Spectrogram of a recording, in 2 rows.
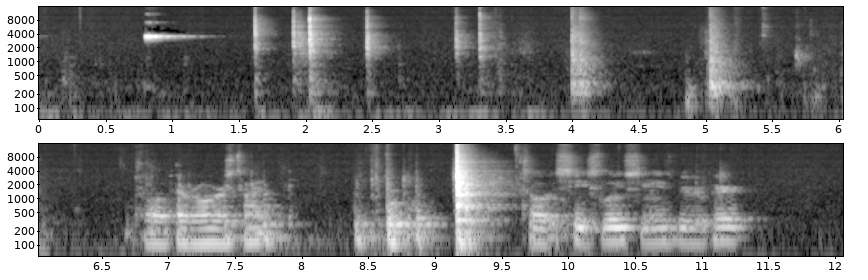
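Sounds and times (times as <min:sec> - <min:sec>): high squeak: 0:00.8 - 0:01.3
metal and plastic parts clicking: 0:01.6 - 0:02.6.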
